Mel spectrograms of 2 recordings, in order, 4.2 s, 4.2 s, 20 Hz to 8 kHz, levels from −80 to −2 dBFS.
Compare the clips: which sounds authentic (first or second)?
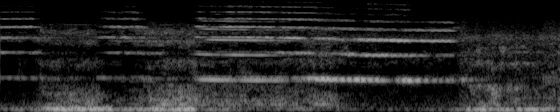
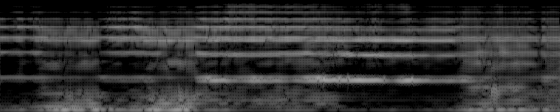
first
